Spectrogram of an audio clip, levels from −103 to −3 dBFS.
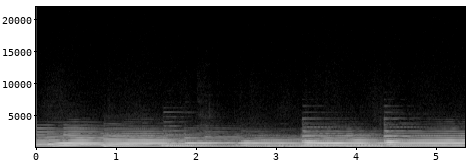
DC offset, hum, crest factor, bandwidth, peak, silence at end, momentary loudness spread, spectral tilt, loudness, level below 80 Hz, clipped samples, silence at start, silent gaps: under 0.1%; none; 12 dB; 4.8 kHz; -18 dBFS; 0 s; 6 LU; -10 dB/octave; -32 LUFS; -68 dBFS; under 0.1%; 0 s; none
